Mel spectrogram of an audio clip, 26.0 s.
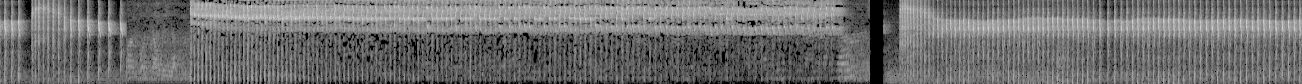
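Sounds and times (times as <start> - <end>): songbird rattling call: 3.8 - 16.9.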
